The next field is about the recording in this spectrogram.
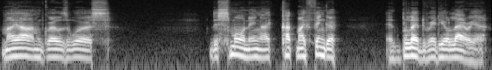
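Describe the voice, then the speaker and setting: A man's voice: on the low side, takes it slowly, long pauses, no echo. A man playing a weary, grave scholar being changed by machine parasites, formal and brooding in a dramatic game lore reading. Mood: brooding, uneasy.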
